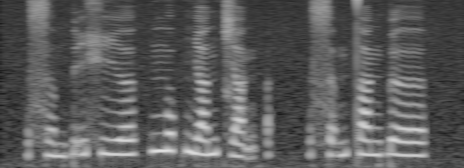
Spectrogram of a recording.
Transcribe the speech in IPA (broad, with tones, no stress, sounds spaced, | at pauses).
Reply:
s ə̤˨˩ m ɗ ḭ˧˥ x i˧ ə̯ | ŋ o˦˥ p̚ ɲ a˨˦ n t͡ɕ a̰˧˨ ŋ ʔ | s ə̰˧˥ m t̪ a˧ ŋ ɗ əː˧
